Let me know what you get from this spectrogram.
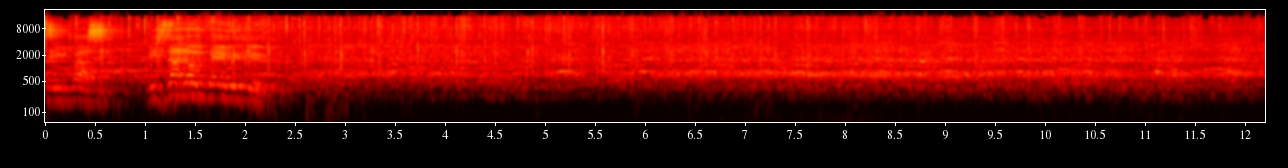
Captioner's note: crowd cheering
